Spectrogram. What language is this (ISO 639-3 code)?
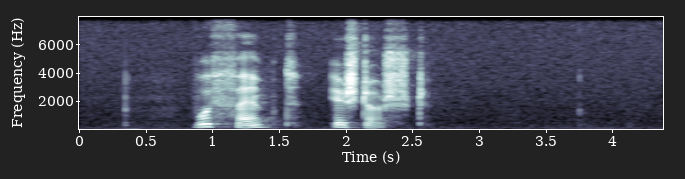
fao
